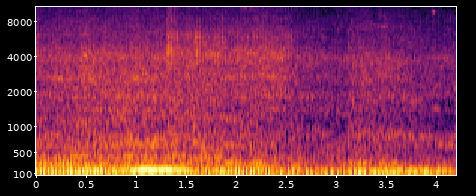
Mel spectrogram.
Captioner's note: engine revving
